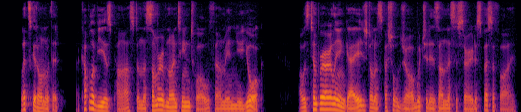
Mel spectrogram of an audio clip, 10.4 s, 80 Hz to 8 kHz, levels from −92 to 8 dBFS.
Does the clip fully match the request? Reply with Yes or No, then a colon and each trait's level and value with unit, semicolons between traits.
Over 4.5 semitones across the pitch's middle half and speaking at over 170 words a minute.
Yes: average, 5.3 semitones; average, 200 wpm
